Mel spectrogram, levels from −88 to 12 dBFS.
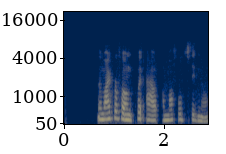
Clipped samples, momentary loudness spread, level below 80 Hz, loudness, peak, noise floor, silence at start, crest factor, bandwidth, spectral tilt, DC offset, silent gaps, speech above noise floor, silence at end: under 0.1%; 10 LU; -68 dBFS; -32 LUFS; -14 dBFS; -86 dBFS; 0.65 s; 18 dB; 6.8 kHz; -7.5 dB/octave; under 0.1%; none; 55 dB; 0 s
